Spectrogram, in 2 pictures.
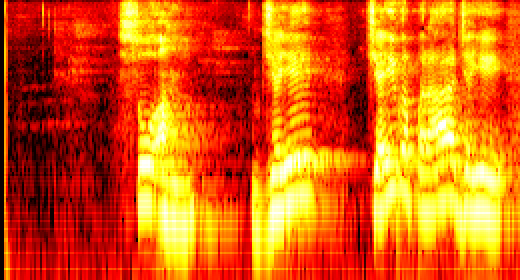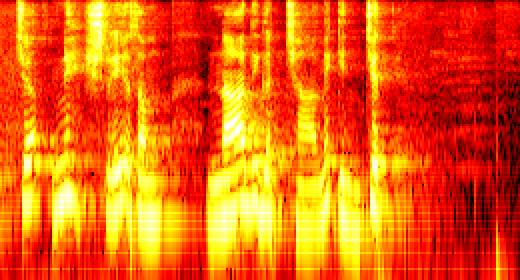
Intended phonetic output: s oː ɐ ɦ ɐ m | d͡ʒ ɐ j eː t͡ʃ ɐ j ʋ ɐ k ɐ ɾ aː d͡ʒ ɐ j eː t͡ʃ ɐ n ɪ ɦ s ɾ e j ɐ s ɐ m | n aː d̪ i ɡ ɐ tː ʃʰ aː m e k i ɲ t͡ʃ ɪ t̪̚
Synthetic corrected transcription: s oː ɐ ɦ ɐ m | d͡ʒ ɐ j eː t͡ʃ ɐ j ʋ ɐ p ɐ ɾ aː d͡ʒ ɐ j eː t͡ʃ ɐ n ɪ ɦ ʃ ɾ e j ɐ s ɐ m | n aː d̪ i ɡ ɐ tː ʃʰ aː m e k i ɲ t͡ʃ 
